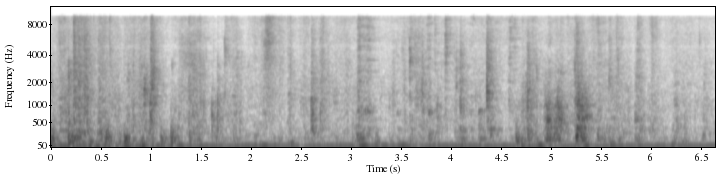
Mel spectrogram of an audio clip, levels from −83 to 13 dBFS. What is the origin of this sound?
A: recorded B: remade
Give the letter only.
A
